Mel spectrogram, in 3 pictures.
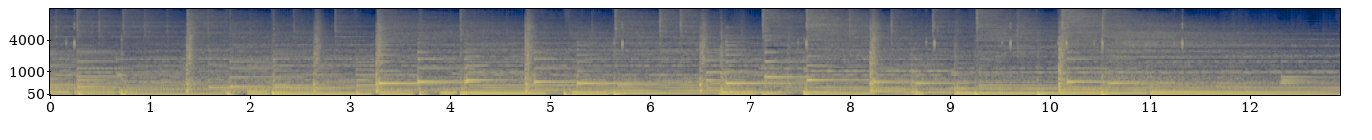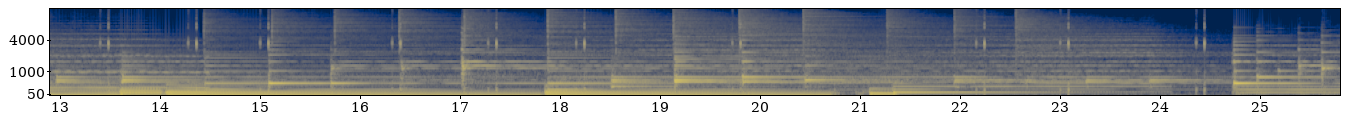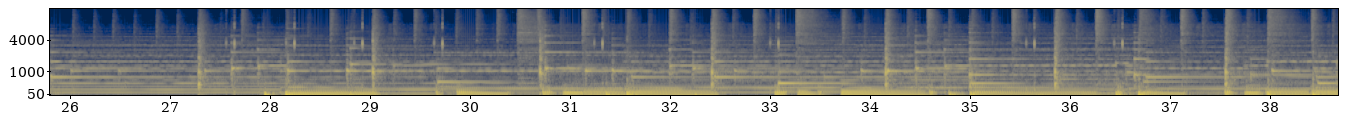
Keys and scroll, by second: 2.7 Up, 4.0 Down, 28.6 c, 36.0 c.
